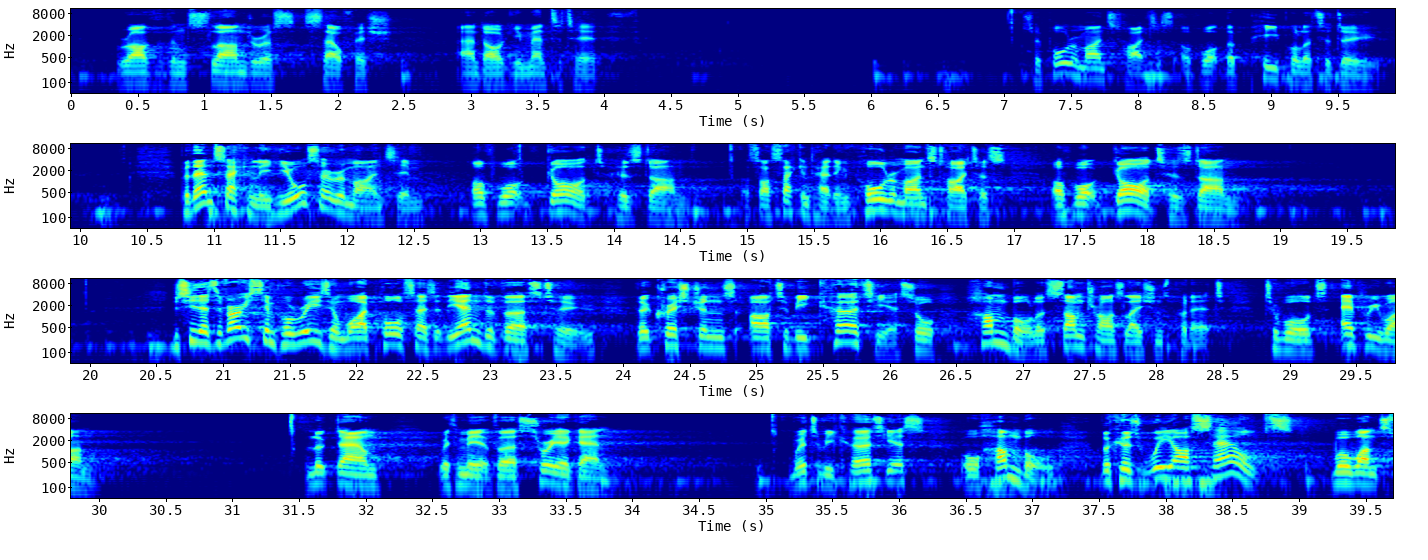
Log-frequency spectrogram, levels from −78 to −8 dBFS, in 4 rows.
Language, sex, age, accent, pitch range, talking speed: English, male, 30-49, British, 115-150 Hz, 140 wpm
